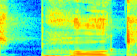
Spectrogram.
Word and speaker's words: poke: Another item that you have to try is poke. It's spelled P-O-K-E.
